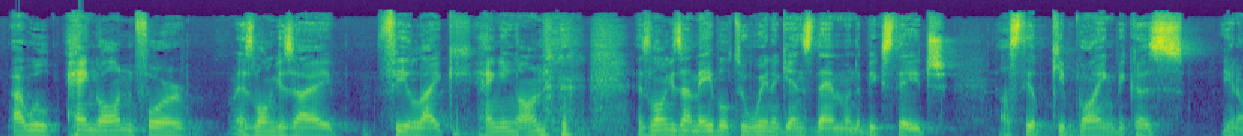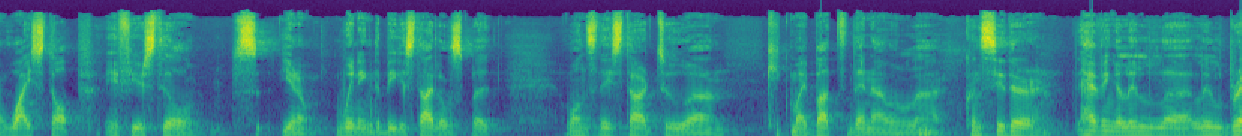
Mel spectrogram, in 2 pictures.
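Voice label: English; Novak Djokovic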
